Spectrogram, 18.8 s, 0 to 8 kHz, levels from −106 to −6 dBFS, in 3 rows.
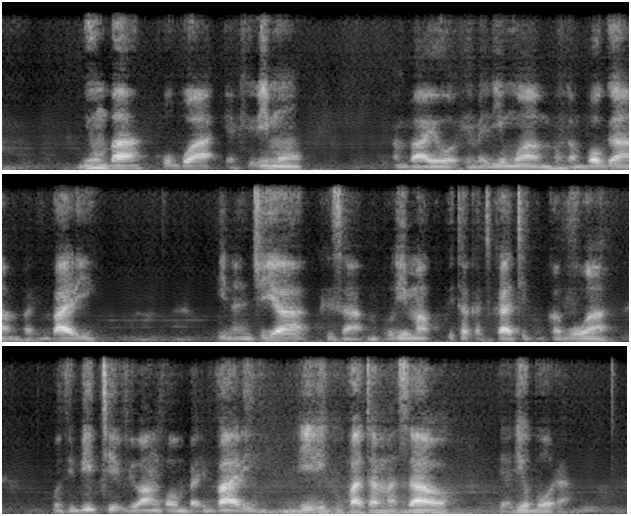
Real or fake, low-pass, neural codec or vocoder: fake; 7.2 kHz; codec, 24 kHz, 0.9 kbps, DualCodec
